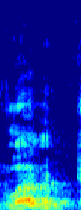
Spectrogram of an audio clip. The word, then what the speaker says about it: Leavitt: Lauren Levitt, L-E-A-V-I-T-T.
